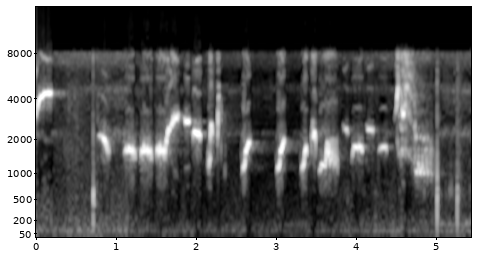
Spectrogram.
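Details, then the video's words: Vigorously singing long-tailed white-rumped shama, opening on a high pure whistle, then running through varied short, rich whistled notes and chips, closing with a rough, buzzy downslurred phrase and a few clicks. "Inilah aksi gacor super maut dari murai buntut panjang"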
